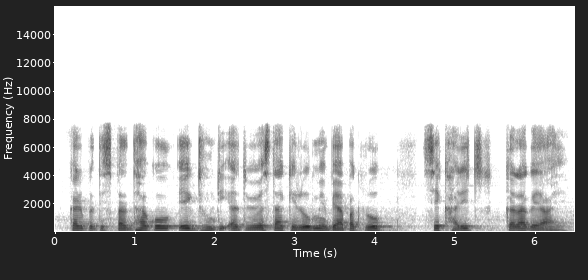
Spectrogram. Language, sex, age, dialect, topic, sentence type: Hindi, male, 18-24, Kanauji Braj Bhasha, banking, statement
